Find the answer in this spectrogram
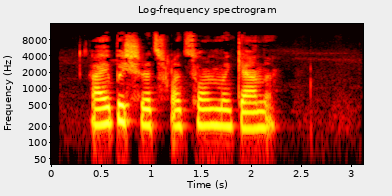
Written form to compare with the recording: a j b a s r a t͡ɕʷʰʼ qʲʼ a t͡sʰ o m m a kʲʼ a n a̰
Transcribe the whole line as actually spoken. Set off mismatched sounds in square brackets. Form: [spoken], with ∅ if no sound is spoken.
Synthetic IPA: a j b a [ʃ] r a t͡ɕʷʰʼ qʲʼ a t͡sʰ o [n] m a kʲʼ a n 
